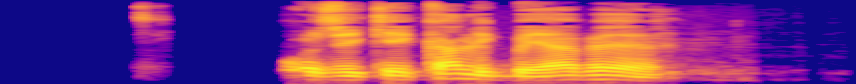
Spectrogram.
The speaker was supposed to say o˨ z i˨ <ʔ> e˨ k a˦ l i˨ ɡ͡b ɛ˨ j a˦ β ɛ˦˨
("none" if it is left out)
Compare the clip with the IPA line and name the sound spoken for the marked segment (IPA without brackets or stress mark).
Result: k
